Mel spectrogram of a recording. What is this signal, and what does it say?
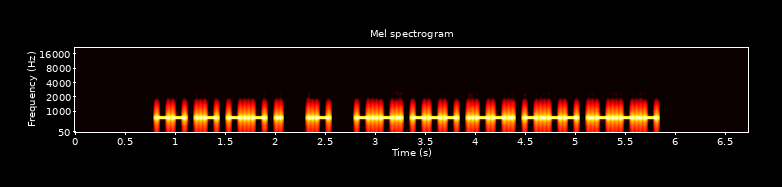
Morse code, heard as a keyed tone, about 30 wpm, 700 Hz. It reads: MAKE A COPY.
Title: Sentences from Top 1400 Words 30wpm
